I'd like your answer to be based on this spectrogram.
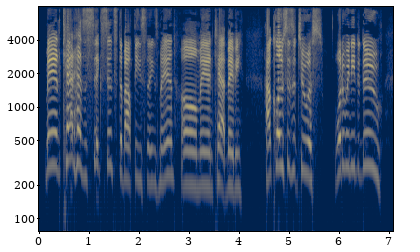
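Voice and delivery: very high, eager, excited, pleading voice. Retelling what the driver said to his partner: imitating Kelly. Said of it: "Kelly says".

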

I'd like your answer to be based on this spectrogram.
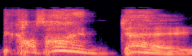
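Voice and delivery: put-on dramatic comic-book hero cry, high and light. Retelling a comic scene of a hero punching a Mountie: imitating North Star yelling. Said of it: "he's yelling".

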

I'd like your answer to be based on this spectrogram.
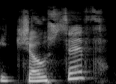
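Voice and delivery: put-on British accent. Acting out Mary asking Joseph on the trip: Mary in a British accent. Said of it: "maybe she's British".

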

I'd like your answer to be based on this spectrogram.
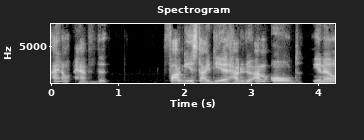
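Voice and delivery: normal talking voice

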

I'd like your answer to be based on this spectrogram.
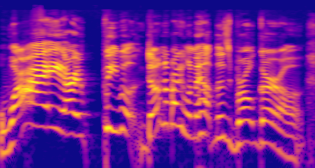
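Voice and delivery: re-enacted yelling. Quoting a man's reaction to a woman's story, retelling someone yelling. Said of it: "And then he was like yelling".

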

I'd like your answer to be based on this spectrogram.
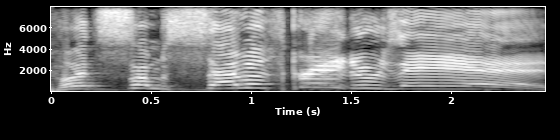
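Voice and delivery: slow high-pitched yelling. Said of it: "one of the moms up in the stands yells".

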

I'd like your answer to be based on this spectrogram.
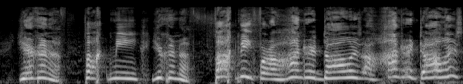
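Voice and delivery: mock screeching scream at very high pitch. Retelling a fight seen from a car, imitating a woman screaming. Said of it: "she starts screaming".

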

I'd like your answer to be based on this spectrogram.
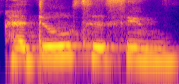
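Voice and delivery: ordinary delivery

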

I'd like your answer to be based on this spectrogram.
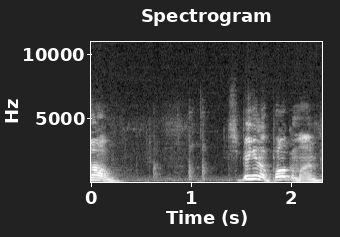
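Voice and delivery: talking with mouth full. Changing the subject to Pokemon while eating pizza: chewing while talking. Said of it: "sorry, I'm chewing my pizza".

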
